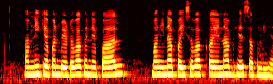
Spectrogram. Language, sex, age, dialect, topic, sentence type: Magahi, female, 36-40, Southern, banking, question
